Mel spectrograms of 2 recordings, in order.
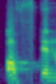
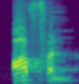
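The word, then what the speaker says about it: often: তারপরে এটা আমরা যারা জানে তারা তো বলে খেলাটা, কিন্তু অনেকেই অফটেন বলে থাকে, এটাও একই অবস্থা আগের মতো, নট অফটেন, টি সাইলেন্ট থাকবে। অফেন, অফেন তো প্রায়।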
